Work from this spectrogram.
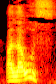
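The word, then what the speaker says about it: Laos: and even po ng Laus or Lao ang pag-pronounce nila.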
